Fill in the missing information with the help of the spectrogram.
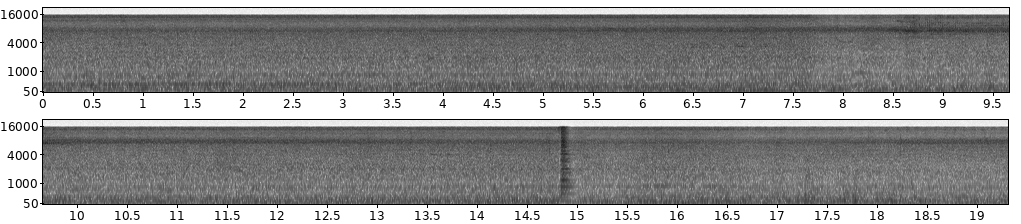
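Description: Bus's diesel engine running under way, heard from inside the driver's cabin as a loud, steady low drone with road noise. The engine note changes about eight seconds in, and a single sharp click comes about fifteen seconds in.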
